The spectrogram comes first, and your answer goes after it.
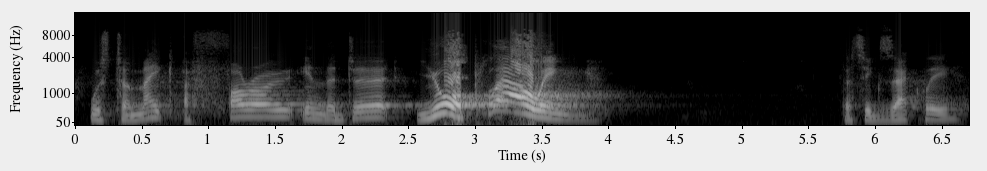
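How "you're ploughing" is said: mock outraged verdict. Mocking the legalists' verdict on spitting.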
